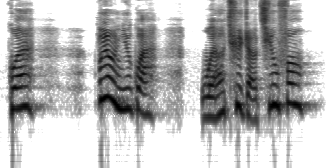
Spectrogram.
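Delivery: loud, high-pitched snapping; high, fierce refusal; angry dismissal. Acted. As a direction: drive the helper away sharply. Pushes maid away, snapping.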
